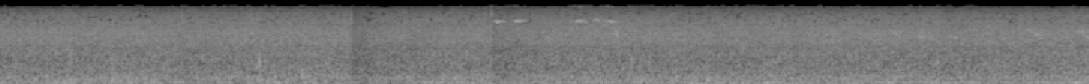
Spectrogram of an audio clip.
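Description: Steady rain falling, an even hiss with no drops standing out.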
